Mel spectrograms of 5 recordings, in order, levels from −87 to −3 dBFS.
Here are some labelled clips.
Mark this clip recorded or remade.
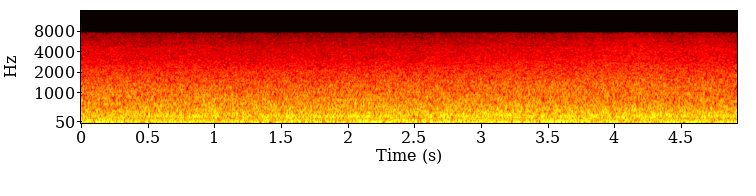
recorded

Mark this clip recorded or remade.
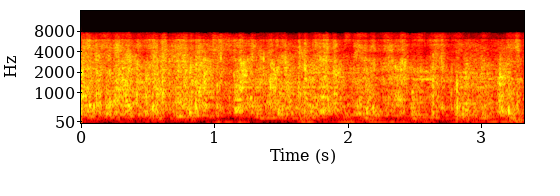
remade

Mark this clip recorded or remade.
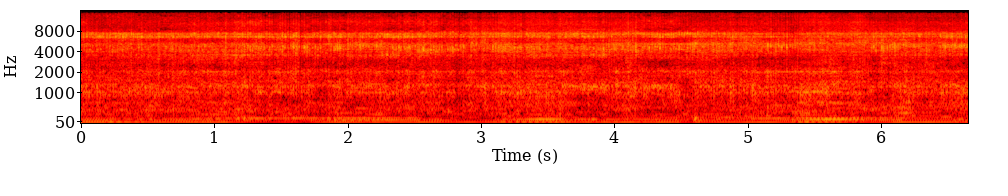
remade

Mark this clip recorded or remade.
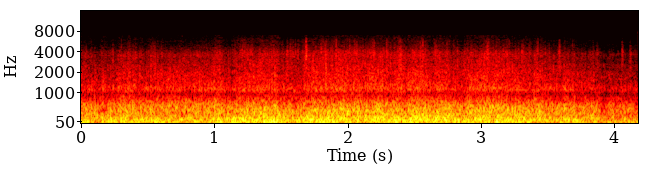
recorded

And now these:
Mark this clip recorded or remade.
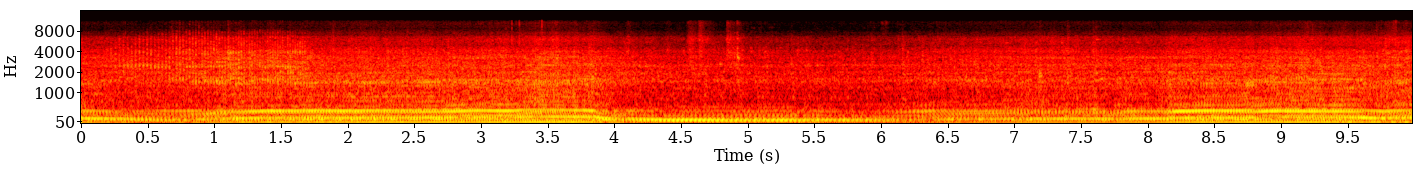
recorded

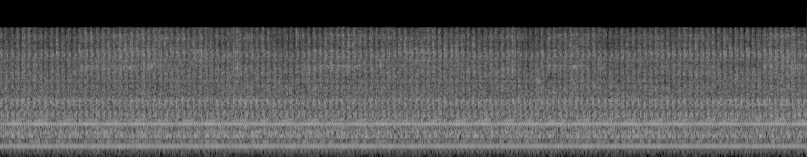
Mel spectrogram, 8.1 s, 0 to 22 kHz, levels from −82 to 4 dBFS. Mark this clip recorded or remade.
recorded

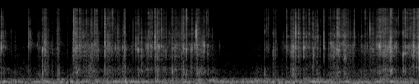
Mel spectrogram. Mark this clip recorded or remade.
remade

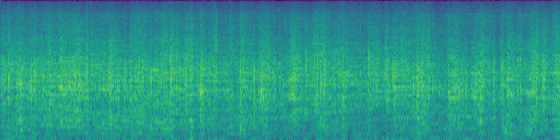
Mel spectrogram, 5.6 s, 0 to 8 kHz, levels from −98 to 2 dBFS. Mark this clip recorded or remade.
remade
